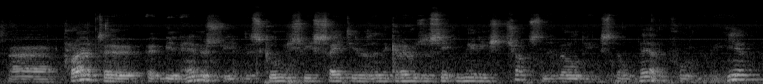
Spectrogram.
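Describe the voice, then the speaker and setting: Noticeable background noise and audible room echo surround a man with an Edinburgh accent, whose fairly high pitch shows ordinary variation. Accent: Edinburgh Scottish. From Scotland, Leith (Edinburgh). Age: 70s. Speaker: elderly local interviewee sharing memories. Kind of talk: oral history interview.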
